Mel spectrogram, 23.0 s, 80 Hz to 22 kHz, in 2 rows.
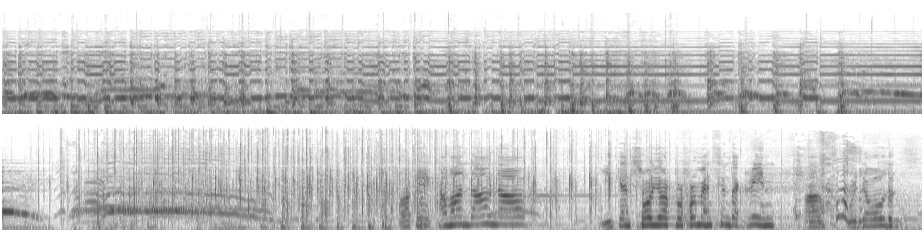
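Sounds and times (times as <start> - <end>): folk music with drums and singing: 0.0 - 11.0.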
